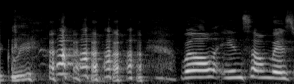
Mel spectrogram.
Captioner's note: laughing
